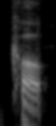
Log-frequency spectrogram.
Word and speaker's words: coq: And it's pronounced coq.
